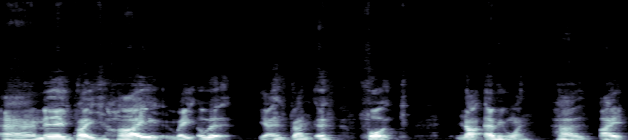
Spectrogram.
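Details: Adult man with ataxic cerebral palsy, involuntary hand shake and epilepsy; weak, paralysed lip muscles cannot form the shapes for certain letters; once understood only by his mother as a child; lifelong speech impediment; dysarthria.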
